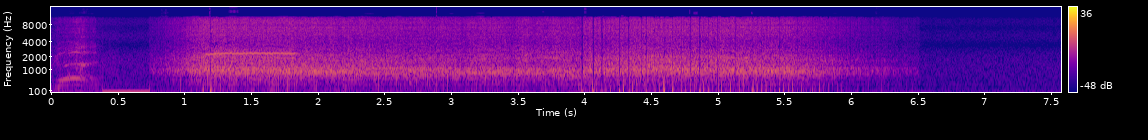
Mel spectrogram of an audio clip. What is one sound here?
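A stadium crowd cheers loudly, then the cheering fades away.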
